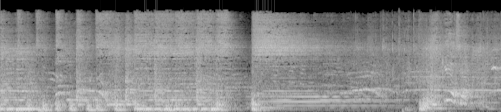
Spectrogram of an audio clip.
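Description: Live rockabilly band with upright bass, electric guitar, saxophone and drums playing the end of a song. The beat stops about five seconds in, a crash lands and a long final chord is held, and a voice comes in near the end.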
